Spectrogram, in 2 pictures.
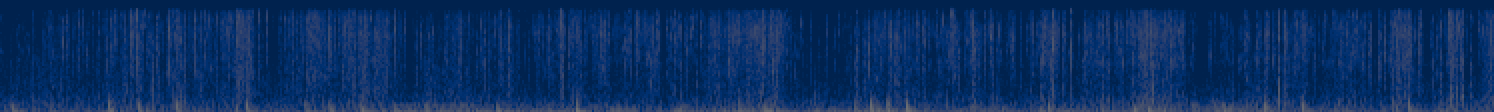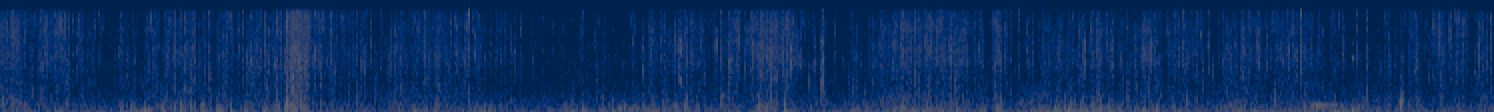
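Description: A small white hollow nylon mesh bath pouf is squeezed and crinkled by fingers with long nails close to the microphone. The result is a steady, dense crackling and rustling that runs the whole clip, with a soft low rumble beneath and bright crinkly texture above.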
